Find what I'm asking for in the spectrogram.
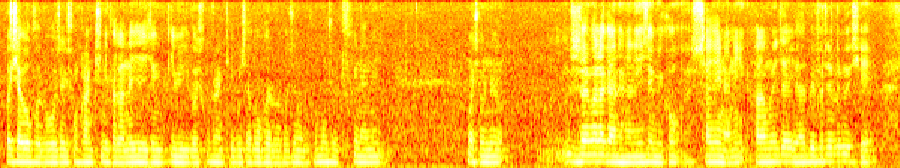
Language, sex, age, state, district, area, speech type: Bodo, male, 30-45, Assam, Kokrajhar, urban, spontaneous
